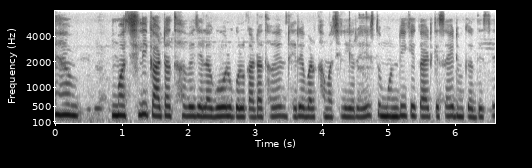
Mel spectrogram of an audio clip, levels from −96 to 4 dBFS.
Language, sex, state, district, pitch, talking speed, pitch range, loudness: Surgujia, female, Chhattisgarh, Sarguja, 235 Hz, 210 wpm, 225-250 Hz, -13 LUFS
